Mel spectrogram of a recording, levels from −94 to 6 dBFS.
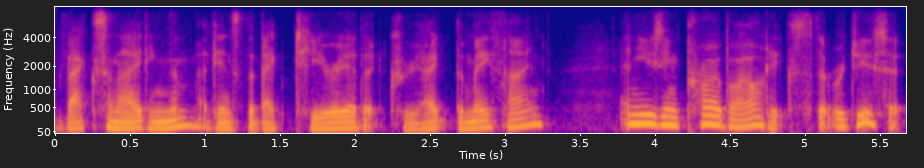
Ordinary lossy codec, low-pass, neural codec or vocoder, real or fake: Opus, 24 kbps; 7.2 kHz; codec, 16 kHz, 2 kbps, FunCodec, trained on Chinese and English, 25 frames a second; fake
